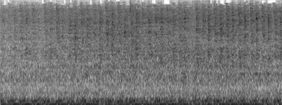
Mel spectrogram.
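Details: Motorcycle back from the mechanic, who found the cause of a mountain of problems: steady even low idle thump, no misses, rattles or hunting; now running like a dream.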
